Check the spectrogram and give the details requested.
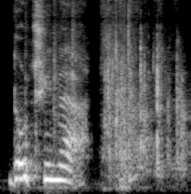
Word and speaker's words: Dulcina: Dulcina. The accent is on the end.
